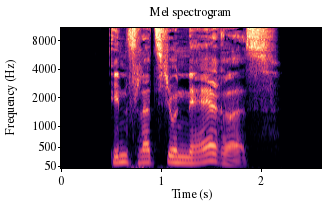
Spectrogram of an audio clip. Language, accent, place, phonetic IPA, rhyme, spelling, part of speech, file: German, Germany, Berlin, [ɪnflat͡si̯oˈnɛːʁəs], -ɛːʁəs, inflationäres, adjective, De-inflationäres.ogg
- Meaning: strong/mixed nominative/accusative neuter singular of inflationär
